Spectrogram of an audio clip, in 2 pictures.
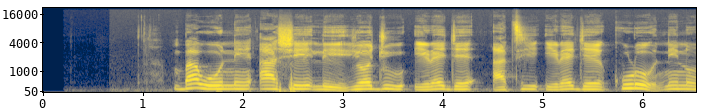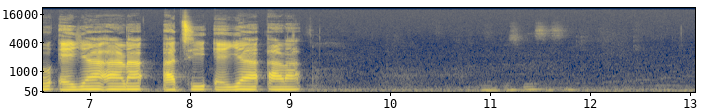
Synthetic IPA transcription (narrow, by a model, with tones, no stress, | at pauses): ba˦wo˨nĩ˧a˧ʃe˧le˨jɔ˧˦d͡ʒu˦i˨ɾɛ˦d͡ʒɛ˧a˨tʰi˧i˨ɾɛ˨˦d͡ʒɛ˧ku˦ɾo˦˨nĩ˦nũ˦ɛ˨ja˦a˧ɾa˧a˨tʰi˧ɛ˨ja˦a˧ɾa˧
